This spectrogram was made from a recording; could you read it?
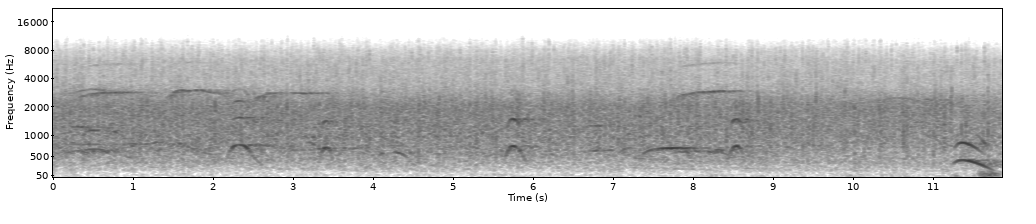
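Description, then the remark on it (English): A sustained round of applause from a crowd, steady and dense throughout, with scattered whoops and cheers rising above the clapping. “let's give a great round of applause.”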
